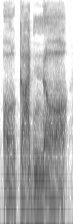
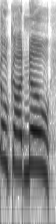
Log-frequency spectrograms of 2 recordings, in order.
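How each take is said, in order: First: Whispered, taunting repeat of the plea; mocking whispered echo. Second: High, loud terrified cry; doomed crew begging, high and loud; panicked victims. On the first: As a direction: hiss it back at them as a cruel joke. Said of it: "Just repeating, parroting back". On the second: Retold or imitated. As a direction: cry out in desperate fear. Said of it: "these guys are like".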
